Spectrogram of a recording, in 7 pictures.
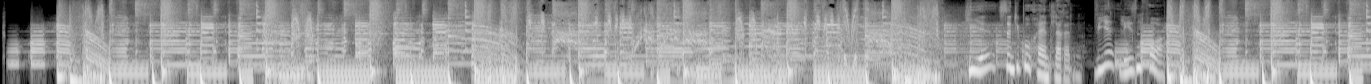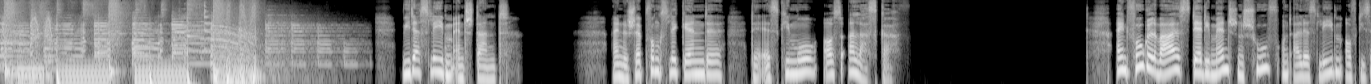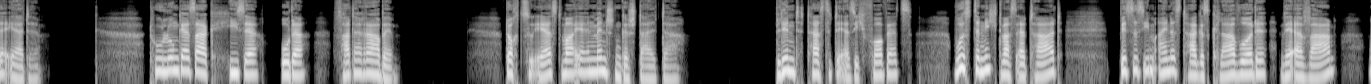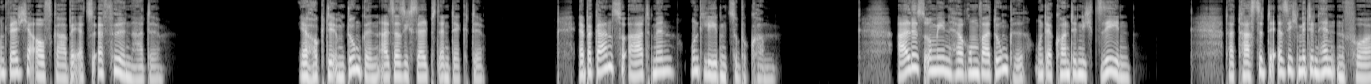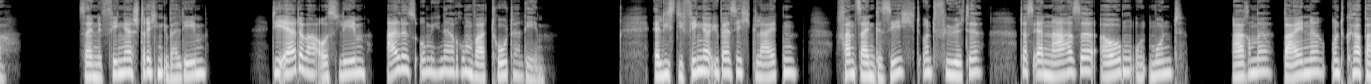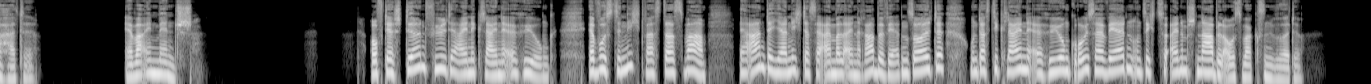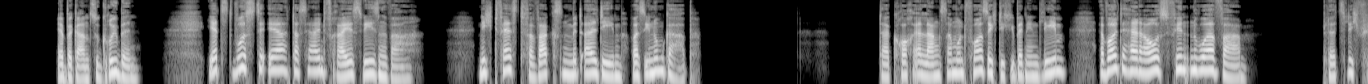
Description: Vorgelesen: Wie das Leben entstand ~ Die Buchhändlerinnen Podcast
